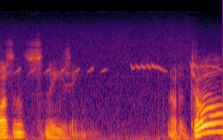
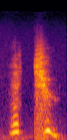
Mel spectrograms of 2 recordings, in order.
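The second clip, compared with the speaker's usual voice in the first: high sneeze; 13 semitones higher, 3 dB louder than usual. Acted.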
